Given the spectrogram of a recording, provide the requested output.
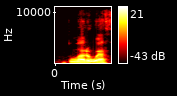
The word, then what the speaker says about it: Blodeuwedd: Blodeuwedd is how you say it.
